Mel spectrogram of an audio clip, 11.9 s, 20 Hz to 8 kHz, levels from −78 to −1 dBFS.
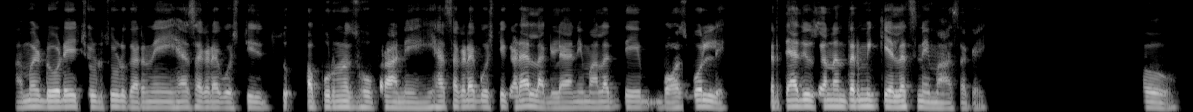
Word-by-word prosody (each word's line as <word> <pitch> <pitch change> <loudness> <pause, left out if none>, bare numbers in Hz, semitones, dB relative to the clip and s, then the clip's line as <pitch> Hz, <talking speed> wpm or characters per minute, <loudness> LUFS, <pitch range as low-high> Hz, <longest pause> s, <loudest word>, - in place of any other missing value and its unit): अ, 105 - -8
मग 120 +2 +1
डोळे 115 +1 +5
चुडचूड 115 +1 0
करणे, 110 0 -1
ह्या 110 0 -1
सगळ्या 105 -1 0
गोष्टी, 105 +1 -3 0.2
झ - - 0 0.2
अपूर्ण 110 +1 +1
झोप 110 +1 -2
राहणे, 105 -1 +2 0.2
ह्या 115 0 0
सगळ्या 115 +1 +1
गोष्टी 115 +1 -2
घडायला 120 +3 +3
लागल्या 105 -1 0
आणि 105 +1 -4
मला 110 +1 0
ते 110 0 -3 0.2
बॉस 105 +1 0
बोलले. 120 -5 +3 0.5
तर 115 - 0
त्या 125 0 +6
दिवसानंतर 125 0 +3
मी 125 0 +3
केलंच 115 0 +3
नाही 110 -2 +1
मग 95 -1 -2
असं 95 +1 -8
काही. 105 +2 -12 1.6
हो. 100 -1 -2
110 Hz, 160 wpm, -25 LUFS, 105-115 Hz, 1.6 s, त्या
